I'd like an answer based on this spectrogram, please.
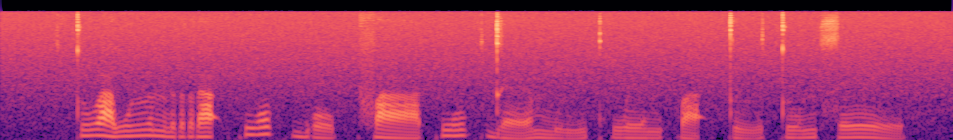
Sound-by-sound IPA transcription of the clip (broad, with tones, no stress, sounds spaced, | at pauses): t u˥˩ a̯ w ɯː˥˩ n r a˦˥ ʔ k w o˥˩ k̚ b oː˨˩ p̚ f aː˨˩ k w u˦˥ k̚ d ɛː˩˦ m ɯ˩˦ ŋ kʰ w e˧ n p a˨˩ ʔ t ɯː˩˦ t u˦˥ n s eː˥˩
